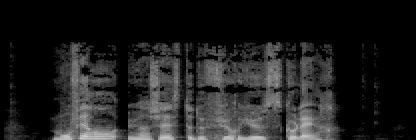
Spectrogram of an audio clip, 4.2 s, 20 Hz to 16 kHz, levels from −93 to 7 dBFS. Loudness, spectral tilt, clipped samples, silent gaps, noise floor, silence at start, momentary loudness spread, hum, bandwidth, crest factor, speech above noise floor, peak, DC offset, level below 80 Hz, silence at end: -24 LUFS; -6 dB/octave; under 0.1%; none; -79 dBFS; 0.5 s; 9 LU; none; 11.5 kHz; 20 dB; 56 dB; -6 dBFS; under 0.1%; -64 dBFS; 0.85 s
